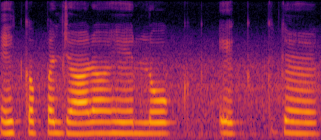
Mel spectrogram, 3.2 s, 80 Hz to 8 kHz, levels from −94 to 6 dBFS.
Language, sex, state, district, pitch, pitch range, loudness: Hindi, female, Delhi, New Delhi, 230 Hz, 225-235 Hz, -18 LUFS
